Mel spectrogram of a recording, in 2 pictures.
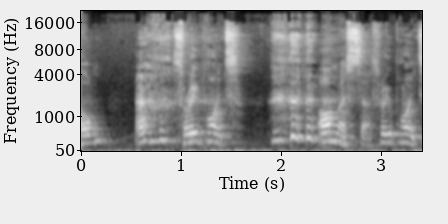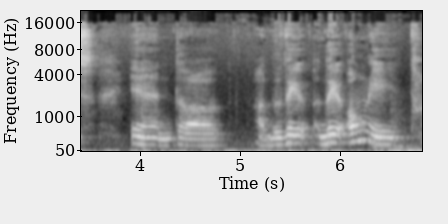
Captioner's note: laughs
